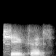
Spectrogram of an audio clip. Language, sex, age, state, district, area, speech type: Marathi, male, 30-45, Maharashtra, Beed, rural, conversation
